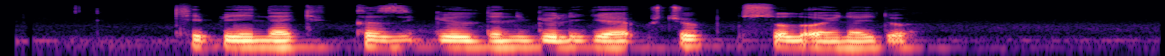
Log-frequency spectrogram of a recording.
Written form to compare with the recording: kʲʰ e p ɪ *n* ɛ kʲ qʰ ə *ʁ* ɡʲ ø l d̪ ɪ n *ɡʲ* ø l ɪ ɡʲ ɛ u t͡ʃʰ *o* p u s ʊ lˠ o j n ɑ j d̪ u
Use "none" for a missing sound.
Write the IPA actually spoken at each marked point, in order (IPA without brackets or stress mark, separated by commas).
n, z, ɡʲ, u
